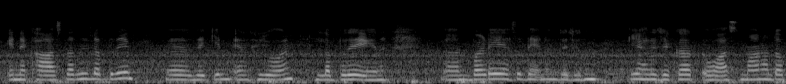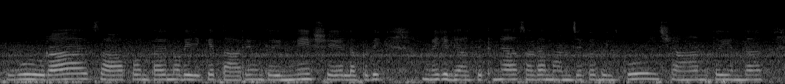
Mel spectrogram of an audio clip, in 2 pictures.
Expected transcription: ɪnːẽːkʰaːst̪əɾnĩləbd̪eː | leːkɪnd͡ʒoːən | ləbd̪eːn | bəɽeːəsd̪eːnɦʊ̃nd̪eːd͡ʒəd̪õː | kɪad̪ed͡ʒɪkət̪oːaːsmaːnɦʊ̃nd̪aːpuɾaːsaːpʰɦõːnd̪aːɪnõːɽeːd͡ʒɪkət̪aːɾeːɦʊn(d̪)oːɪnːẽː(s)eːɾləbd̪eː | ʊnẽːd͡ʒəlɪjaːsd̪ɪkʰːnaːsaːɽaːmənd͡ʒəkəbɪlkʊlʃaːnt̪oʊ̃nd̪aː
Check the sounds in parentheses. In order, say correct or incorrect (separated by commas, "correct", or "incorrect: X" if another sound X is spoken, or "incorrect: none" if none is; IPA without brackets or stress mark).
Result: correct, incorrect: ʃ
